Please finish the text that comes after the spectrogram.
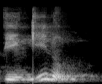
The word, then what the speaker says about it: pingüino: en la almendra y lo utilizó para que para pronunciar la letra muy bien para pronunciar la letra y si la tienes y sería pingüino muy bien y está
